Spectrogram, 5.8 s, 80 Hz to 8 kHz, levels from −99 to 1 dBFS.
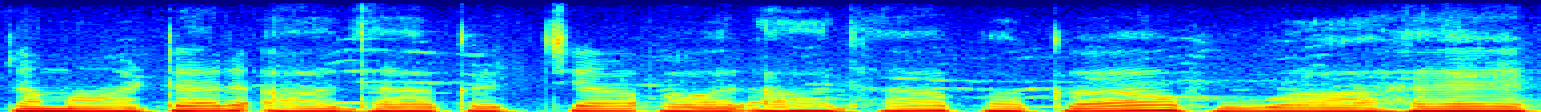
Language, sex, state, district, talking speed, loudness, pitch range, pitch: Hindi, female, Jharkhand, Ranchi, 85 wpm, -12 LUFS, 155-175 Hz, 165 Hz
